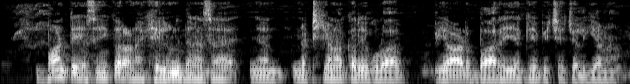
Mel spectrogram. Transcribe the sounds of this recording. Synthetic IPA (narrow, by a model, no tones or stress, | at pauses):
bãːɳʈeːəsẽĩːkəɾaːnɛ̃ːkʰeːlənd̪ənẽːsɛ̃ːjãːnəʈʰːjãːnaːkəɾeːɡʊɽaːpɪjaːɽbaːɾeːəɡeːp̬ɪːt͡ʃʰeːt͡ʃəlɪjãːnaː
